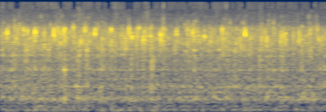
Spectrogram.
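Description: Chicken for yakhni pulao fries in a pan with a steady, bright sizzle dotted with quick popping crackles, close and even throughout, with no speech.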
